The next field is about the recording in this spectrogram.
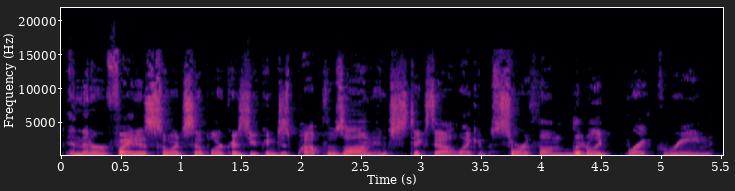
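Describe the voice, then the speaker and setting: A man's voice: medium pitch, steady tone, brisk, slightly rough. A man streaming a video game with casual, chatty live commentary, explaining mechanics in asides.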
